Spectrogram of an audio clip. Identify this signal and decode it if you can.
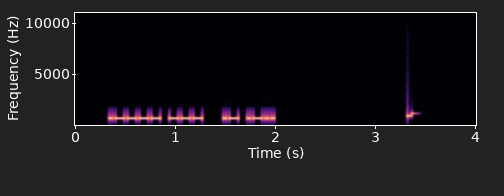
Morse code, heard as a keyed tone, about 40 wpm, 700 Hz. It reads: 1O AL
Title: Winter Field Day Exchanges 40wpm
